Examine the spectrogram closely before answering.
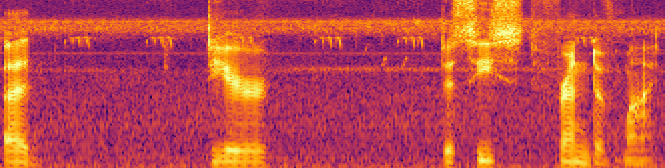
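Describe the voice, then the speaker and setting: A man's voice: sits low, fairly even intonation, very slow, slight background noise. A man acting an earnest, lonely policeman in a radio play. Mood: confiding, wistful. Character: earnest lonely policeman, grieving his dead fiancée.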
